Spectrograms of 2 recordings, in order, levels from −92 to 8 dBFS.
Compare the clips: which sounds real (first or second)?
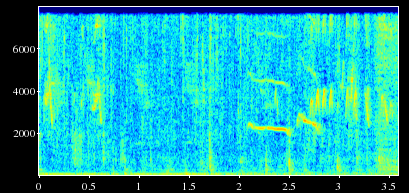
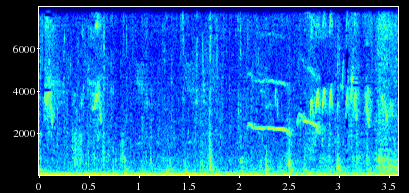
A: first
